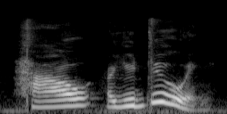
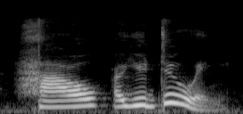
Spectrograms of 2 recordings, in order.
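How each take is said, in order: No difference in how they are said.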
